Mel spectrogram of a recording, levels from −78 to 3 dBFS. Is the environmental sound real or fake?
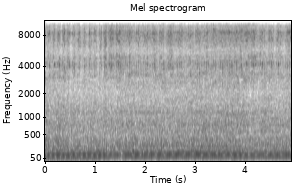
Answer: fake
